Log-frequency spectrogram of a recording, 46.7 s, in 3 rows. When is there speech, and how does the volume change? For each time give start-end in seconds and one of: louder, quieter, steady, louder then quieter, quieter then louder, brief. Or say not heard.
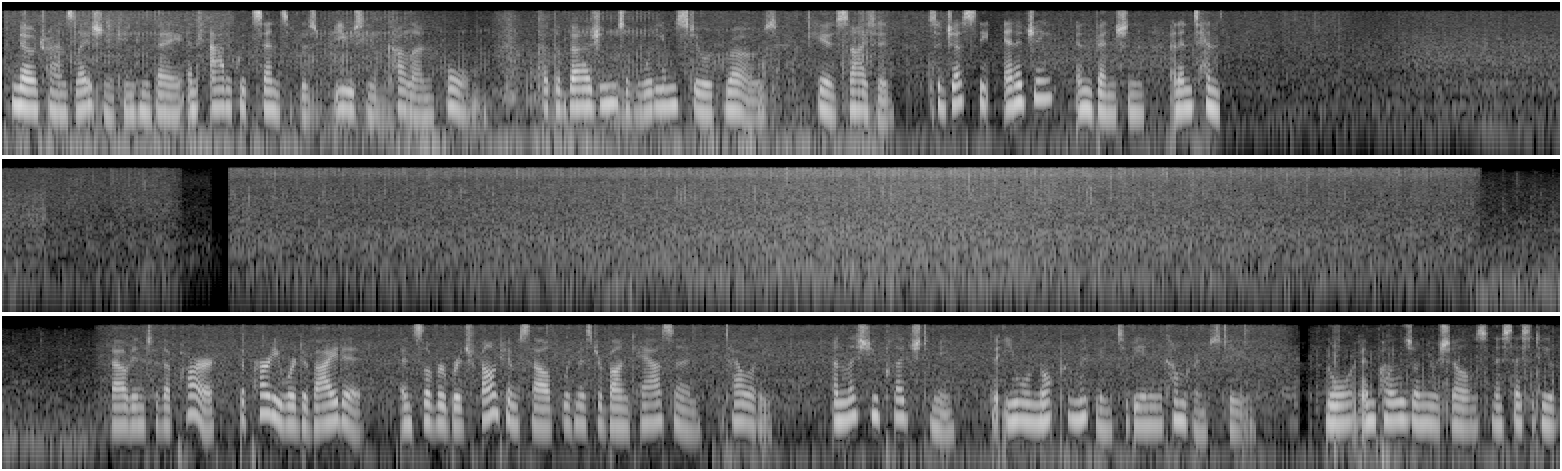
0.0-12.2 steady
32.2-46.7 steady.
